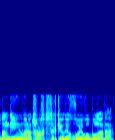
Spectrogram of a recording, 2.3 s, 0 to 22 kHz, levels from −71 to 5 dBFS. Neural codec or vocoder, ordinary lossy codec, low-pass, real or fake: codec, 16 kHz in and 24 kHz out, 1 kbps, XY-Tokenizer; MP3, 48 kbps; 7.2 kHz; fake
